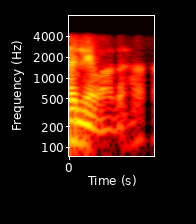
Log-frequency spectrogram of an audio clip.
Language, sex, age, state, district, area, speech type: Sanskrit, male, 30-45, Karnataka, Bangalore Urban, urban, conversation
